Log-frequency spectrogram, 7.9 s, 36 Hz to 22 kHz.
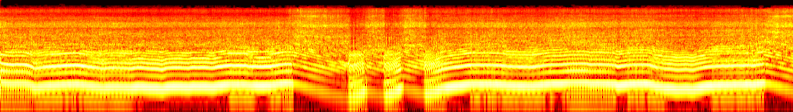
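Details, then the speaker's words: Makita EA3200S chainsaw, repaired after not starting following a year in storage, test cutting an old utility pole: high steady note dips and recovers smoothly in each cut; pulls strong and clean. "that thing is pulling good I had no problem with"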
